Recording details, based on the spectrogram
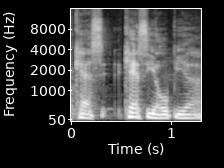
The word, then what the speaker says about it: Cassiopeia: Inside the house of Aries, we have Cassiopeia is one of the constellations we're going to talk about. – Okay. – Or Cassiopeia, I guess is some pronounce it.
